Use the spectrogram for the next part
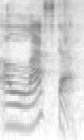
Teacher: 3 syllables. Stress the second.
